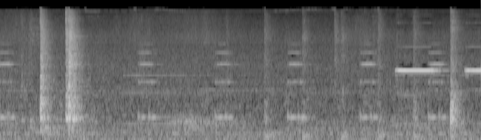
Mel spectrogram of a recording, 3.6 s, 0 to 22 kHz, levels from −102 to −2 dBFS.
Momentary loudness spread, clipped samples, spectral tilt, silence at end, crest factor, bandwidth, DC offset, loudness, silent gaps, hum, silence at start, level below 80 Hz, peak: 19 LU; under 0.1%; -1.5 dB/octave; 0 s; 26 dB; 17 kHz; under 0.1%; -24 LUFS; none; none; 0 s; -52 dBFS; -4 dBFS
